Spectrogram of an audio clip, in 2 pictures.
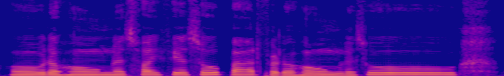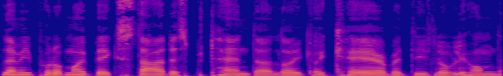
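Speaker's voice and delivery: high, sugary mock sympathy; mocking fake pity. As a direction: sneer at the showy Facebook pity. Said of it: "people put up, like".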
